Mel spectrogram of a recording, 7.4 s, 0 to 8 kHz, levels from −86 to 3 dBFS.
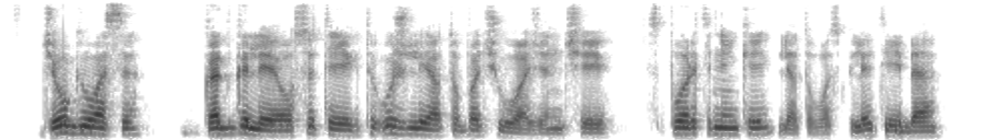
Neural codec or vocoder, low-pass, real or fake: none; 7.2 kHz; real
